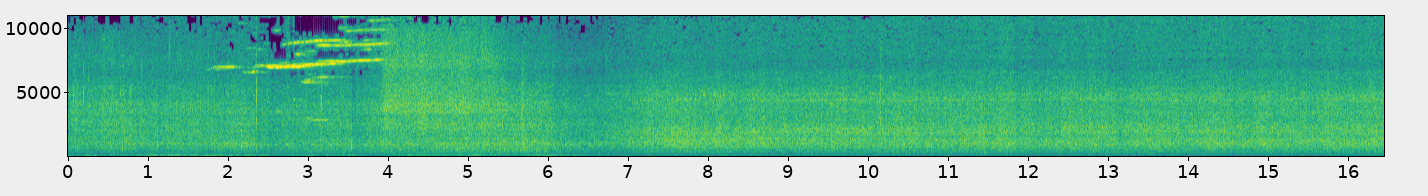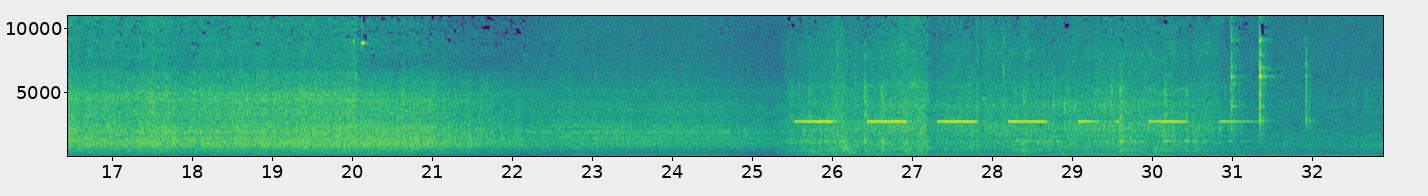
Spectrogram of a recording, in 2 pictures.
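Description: MAN heavy-haulage tractor unit's diesel engine running as it hauls a loaded low-loader. About 25 s in, the engine settles to a steady low hum and a high reversing alarm starts beeping at an even rate.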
